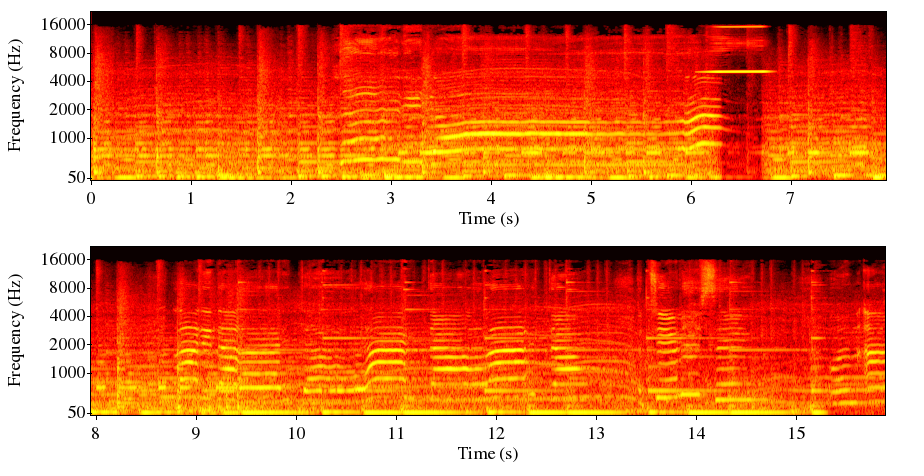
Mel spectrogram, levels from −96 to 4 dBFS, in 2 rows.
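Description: A loudspeaker feedback squeal kicks in at 6.04 s and runs to 6.87 s. A single 5.1 kHz tone swells up over roughly a third of a second to sit about 5 dB above the rest of the sound. The mic was hearing its own speaker, and the loop gain at that frequency went past one.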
